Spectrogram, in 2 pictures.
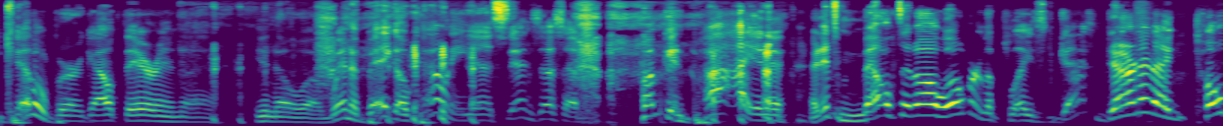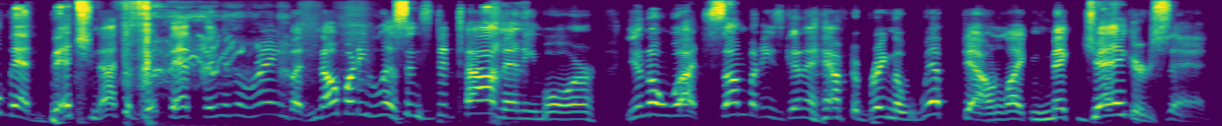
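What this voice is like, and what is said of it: Tom Skilling weatherman impression. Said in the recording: “really good impression of Tom Skilling. He's this weatherman”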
